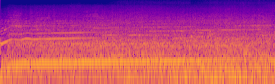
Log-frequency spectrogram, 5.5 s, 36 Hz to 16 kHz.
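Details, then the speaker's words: 2024 Nissan Patrol Y62 V8 with Harrop 2300 supercharger, tuned to about 424 horsepower, PDC airbox and snorkel, ceramic-coated headers, cat delete and 3-inch exhaust: clear supercharger whine rising with revs over a smooth V8 rumble, normal. "And this has been tuned to make about 424 horsepower and sounds absolutely insane through the snorkel. You can hear it like a whine."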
